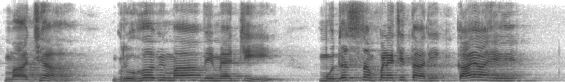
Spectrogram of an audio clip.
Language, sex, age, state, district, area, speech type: Marathi, male, 30-45, Maharashtra, Satara, urban, read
